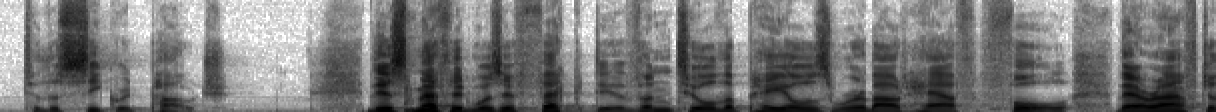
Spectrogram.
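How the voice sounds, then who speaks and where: A man reading a short story aloud as a first-person narrator, in a measured, deliberate way with emphatic pauses. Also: mid-range voice.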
